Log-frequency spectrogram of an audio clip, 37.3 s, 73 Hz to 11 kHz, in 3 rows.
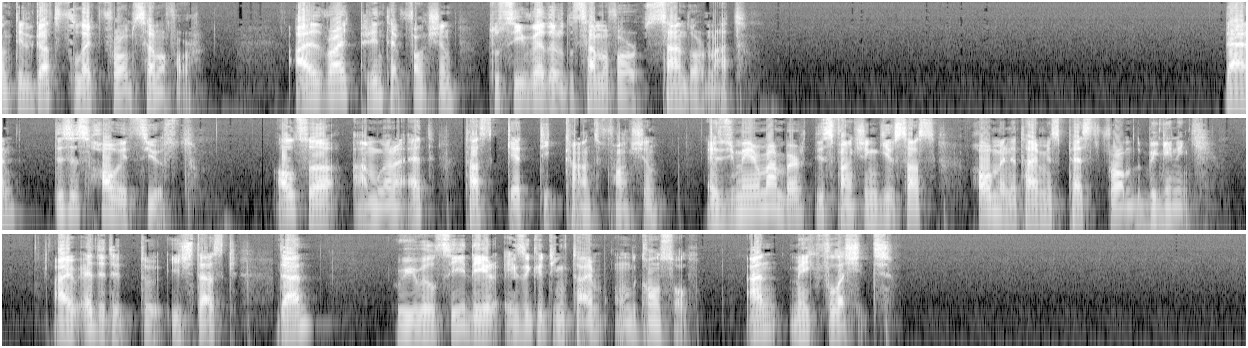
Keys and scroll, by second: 0.2 Left, 0.9 Right, 1.1 Up, 1.8-2.9 typing, 3.4 Down, 6.1-7.5 typing, 9.4-12.7 typing, 14.0 Right, 14.8 shift+,, 15.3 Left, 16.5 Left, 17.7 Left, 18.5 space, 19.0 Left, 19.7 space, 20.5 ctrl+alt+8, 20.9-24.8 typing, 26.3 n, 27.2 ctrl+c, 27.9 ctrl+v, 29.5 s, 29.9 ctrl+z, 30.1 Left, 31.2-33.6 typing, 34.2 ctrl+s, 36.0 Up, 36.2 Return.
